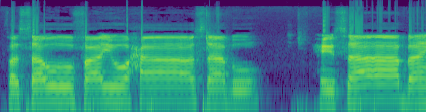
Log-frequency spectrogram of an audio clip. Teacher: سین کے آگے الف اور یہ الف مدہ، اس وجہ سے سین کو لمبا کر رہے ہیں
